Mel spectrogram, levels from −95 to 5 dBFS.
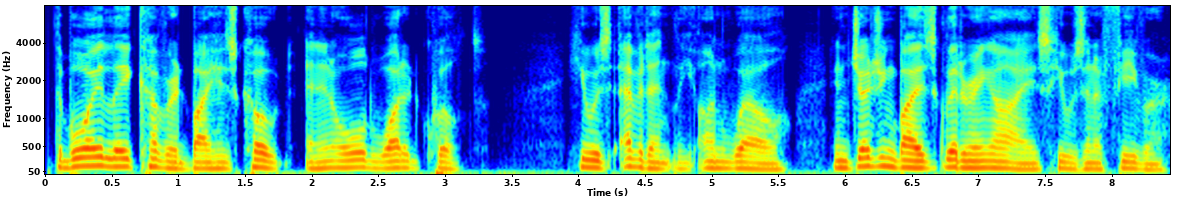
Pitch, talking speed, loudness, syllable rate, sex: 115 Hz, 190 wpm, -19 LUFS, 5.2 syllables/s, male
